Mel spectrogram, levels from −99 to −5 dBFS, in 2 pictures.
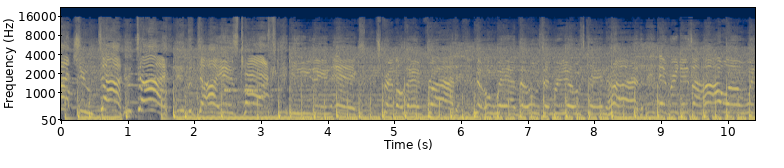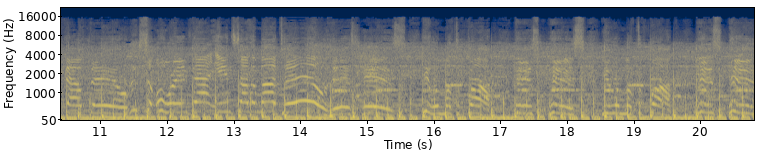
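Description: Damaged data in a compressed stream hits at 3.07 to 3.13 s and 17.93 to 17.97 s. Corrupted frames make the decoder lose sync, giving brief glitches heard as a chirp, squawk, click or short hole.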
